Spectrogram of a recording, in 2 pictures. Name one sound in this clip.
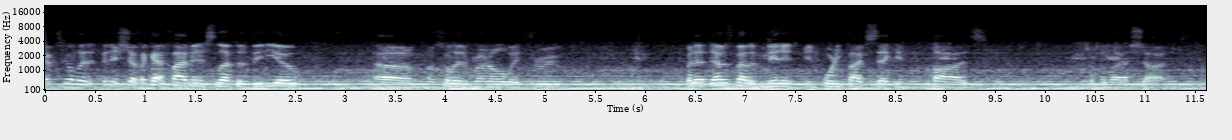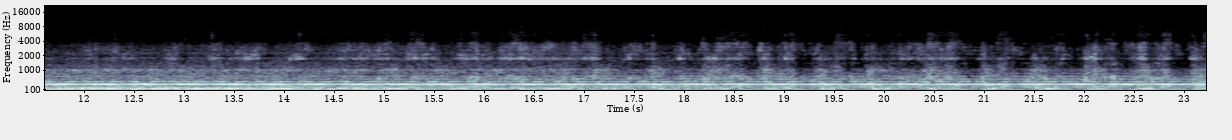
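A washing machine hums and churns steadily as the drum spins.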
